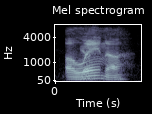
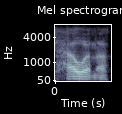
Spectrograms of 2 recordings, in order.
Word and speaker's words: Helena: lesson yes Elena katala Elena with an a sounding if you scroll to the bottom I don't know if she's even on here she did not end up competing is spelled with an H it looks like Helena to us and his girlfriend is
